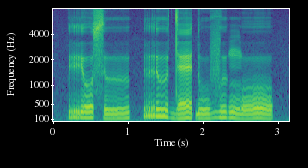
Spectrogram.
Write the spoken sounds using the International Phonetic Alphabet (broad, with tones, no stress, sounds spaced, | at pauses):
rʲ o˧ s ɯ˩˧ | r ɯ˥˩ d ɛ˩˧˩ ɗ u˩˧ v ɯ˧ ŋ͡m o˩˧˩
